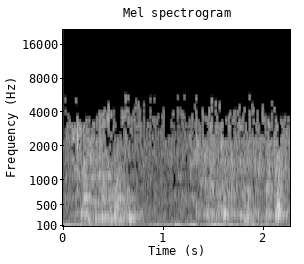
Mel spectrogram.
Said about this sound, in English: Didn't think we'd get through this whole story without hearing at least one flush, right?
